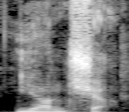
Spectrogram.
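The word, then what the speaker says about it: Yautja: thus cut himself confused the actual pronunciation of the most used species named for the predator species is something like young chuck with that corrected we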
